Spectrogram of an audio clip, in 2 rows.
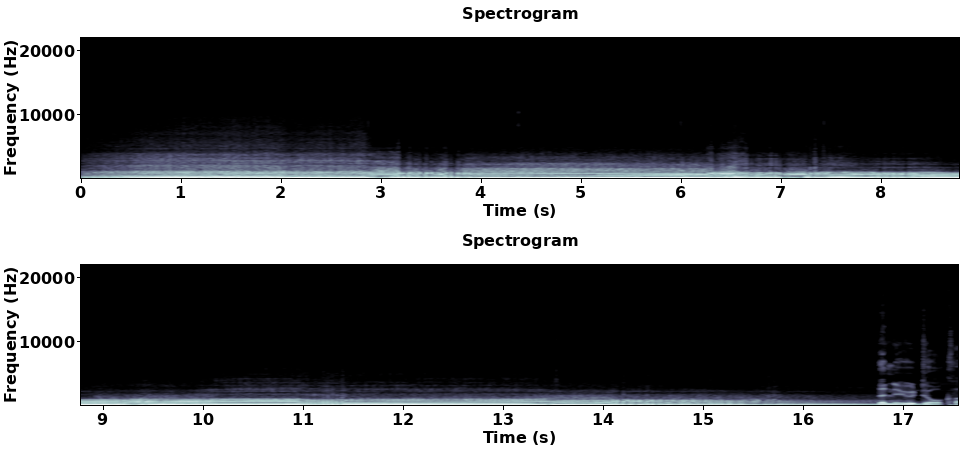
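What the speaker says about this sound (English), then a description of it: "the crackling exhaust add to the effect" A 2021 Hyundai Veloster N with dual-clutch transmission revs hard and loud up close, with pitch climbing and dropping through gear changes and sharp crackles from the exhaust.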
